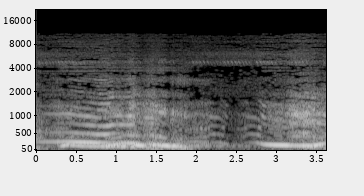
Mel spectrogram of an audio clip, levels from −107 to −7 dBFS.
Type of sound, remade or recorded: recorded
